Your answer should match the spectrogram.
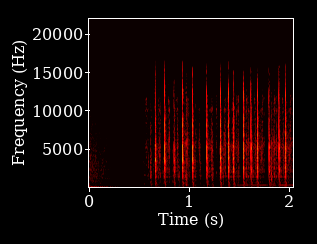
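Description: Rapid key-typing clicks, about ten a second, from about half a second in until the end, a typing sound effect over the title card. Fading music at the start and a low steady tone from about a second in lie under it.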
